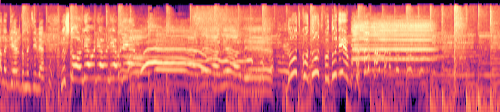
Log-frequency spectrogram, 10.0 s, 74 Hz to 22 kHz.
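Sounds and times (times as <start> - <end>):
background music with beat: 0.0 - 10.0
plastic fan horn blast: 7.0 - 8.8.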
